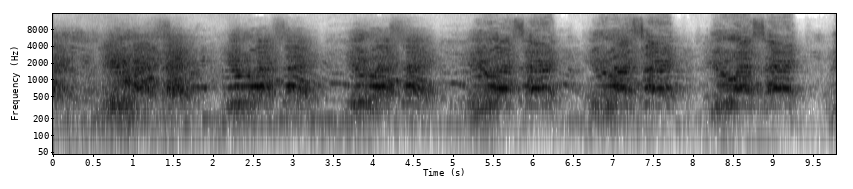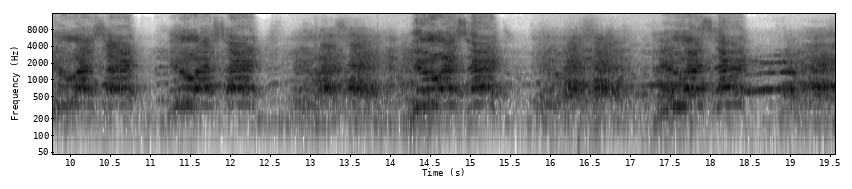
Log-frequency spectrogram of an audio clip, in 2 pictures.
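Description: A large crowd of protesters chanting a short slogan in unison, repeated about once a second.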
